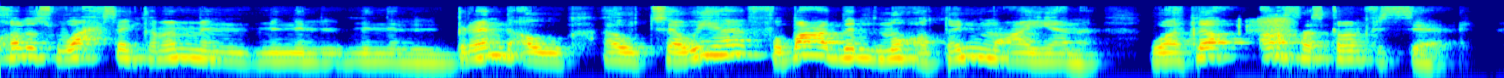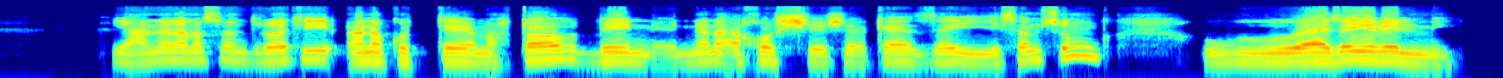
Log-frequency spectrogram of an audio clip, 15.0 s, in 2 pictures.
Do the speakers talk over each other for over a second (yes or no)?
no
